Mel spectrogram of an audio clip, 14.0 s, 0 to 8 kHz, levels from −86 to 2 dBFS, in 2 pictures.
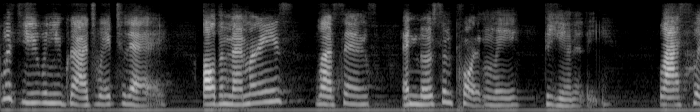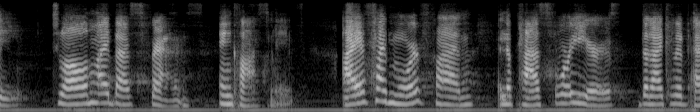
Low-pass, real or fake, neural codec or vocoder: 7.2 kHz; fake; codec, 32 kHz, 1.9 kbps, SNAC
